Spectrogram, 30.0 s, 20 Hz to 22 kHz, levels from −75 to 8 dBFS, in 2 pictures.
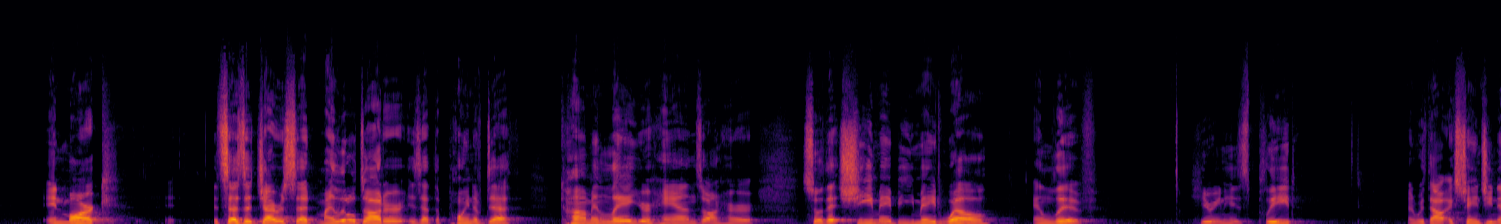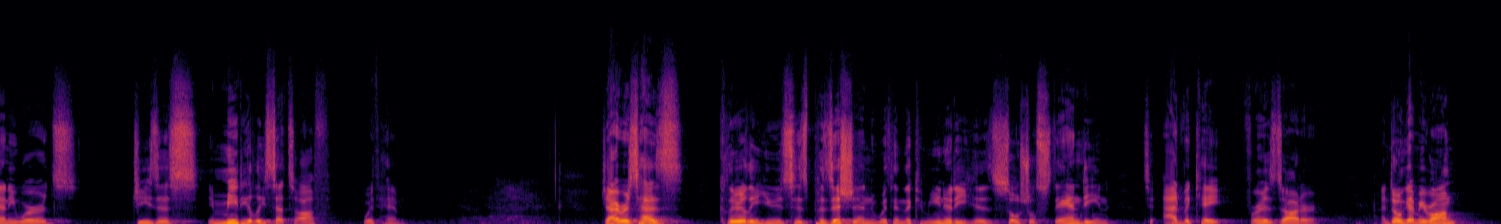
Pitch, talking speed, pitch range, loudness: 175 Hz, 135 wpm, 155-190 Hz, -22 LUFS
